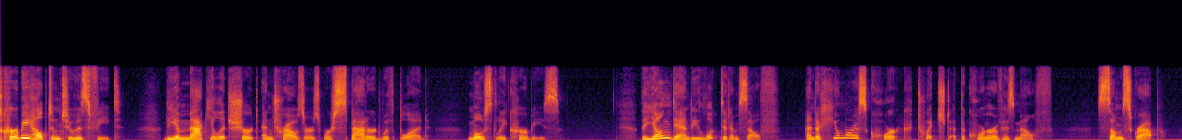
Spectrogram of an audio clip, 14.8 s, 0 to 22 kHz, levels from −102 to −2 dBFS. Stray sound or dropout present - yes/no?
no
